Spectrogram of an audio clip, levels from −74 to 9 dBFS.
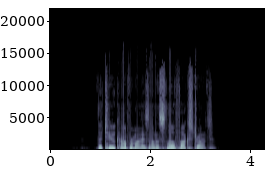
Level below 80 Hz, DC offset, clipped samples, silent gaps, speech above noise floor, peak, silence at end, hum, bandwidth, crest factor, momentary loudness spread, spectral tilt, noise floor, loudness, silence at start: -36 dBFS; under 0.1%; under 0.1%; none; 66 dB; -4 dBFS; 1 s; none; 14 kHz; 18 dB; 8 LU; -6.5 dB/octave; -85 dBFS; -20 LUFS; 0.95 s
